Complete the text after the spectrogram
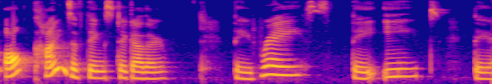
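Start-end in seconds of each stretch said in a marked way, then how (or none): none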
